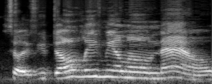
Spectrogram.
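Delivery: ordinary delivery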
